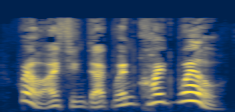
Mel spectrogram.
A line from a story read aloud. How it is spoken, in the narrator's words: said Hermione happily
